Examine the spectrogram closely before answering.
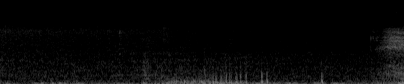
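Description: Cards slide and tap on a table.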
